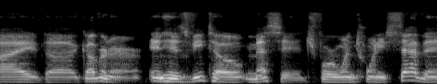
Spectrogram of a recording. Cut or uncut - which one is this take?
cut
